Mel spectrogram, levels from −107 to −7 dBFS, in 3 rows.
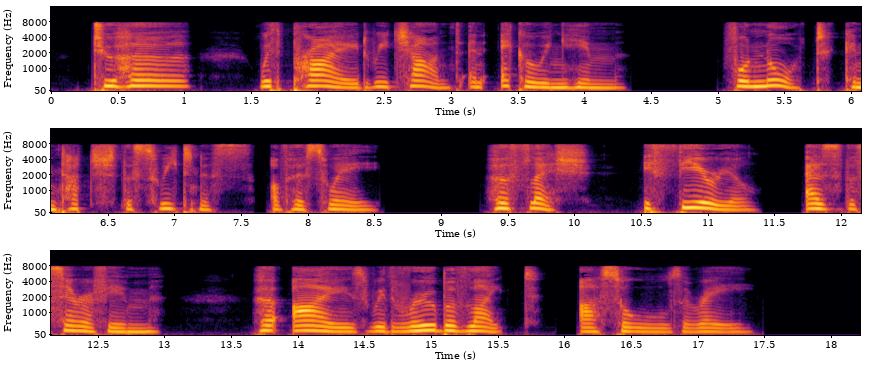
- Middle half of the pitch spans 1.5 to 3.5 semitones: No, average, 4.6 semitones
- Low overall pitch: No, medium, 185 Hz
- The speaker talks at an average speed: No, slow, 110 wpm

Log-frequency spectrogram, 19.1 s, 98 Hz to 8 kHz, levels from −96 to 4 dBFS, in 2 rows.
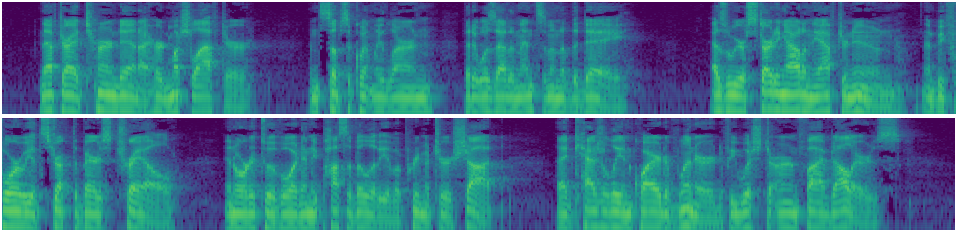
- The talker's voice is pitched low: Yes, very low, 95 Hz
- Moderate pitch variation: No, narrow, 1.9 semitones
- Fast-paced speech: No, average, 190 wpm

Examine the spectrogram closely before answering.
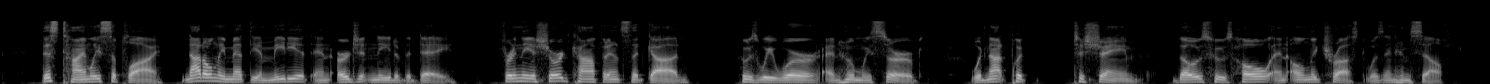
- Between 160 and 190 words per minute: Yes, average, 170 wpm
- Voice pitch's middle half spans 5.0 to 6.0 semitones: No, average, 4.5 semitones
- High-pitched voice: No, low, 110 Hz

